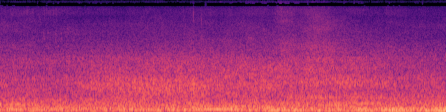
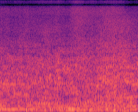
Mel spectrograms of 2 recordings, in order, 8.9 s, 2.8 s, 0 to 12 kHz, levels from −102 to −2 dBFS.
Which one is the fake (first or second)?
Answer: second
